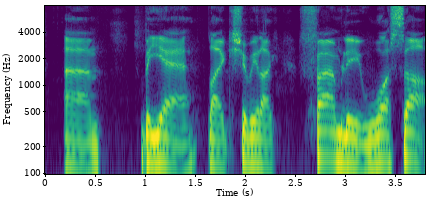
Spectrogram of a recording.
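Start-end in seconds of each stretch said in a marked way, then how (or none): 2.6-3.9 put-on South London man's accent, male voice. Retelling how she speaks before switching to her girl voice, in a South London male voice. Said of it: "she speaks in like a South London male vo- voice".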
